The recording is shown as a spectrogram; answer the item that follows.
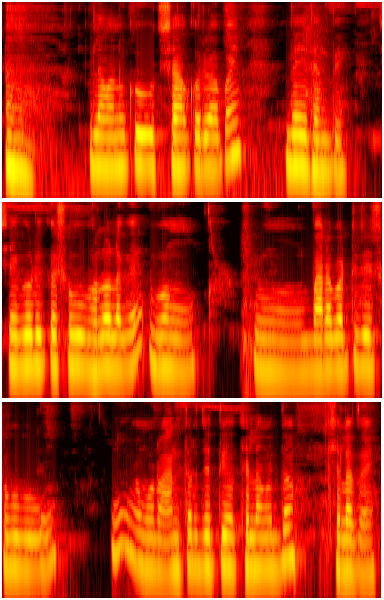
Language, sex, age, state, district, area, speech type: Odia, male, 45-60, Odisha, Malkangiri, urban, spontaneous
